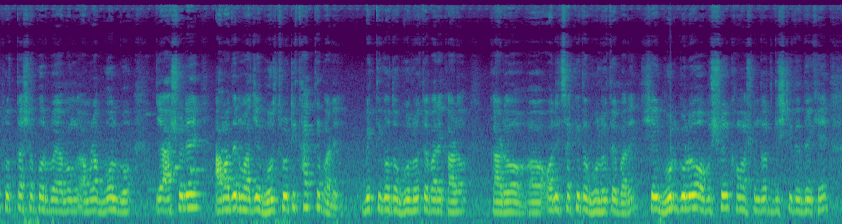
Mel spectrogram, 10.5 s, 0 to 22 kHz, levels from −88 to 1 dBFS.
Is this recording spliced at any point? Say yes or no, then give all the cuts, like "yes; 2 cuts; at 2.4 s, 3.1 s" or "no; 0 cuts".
no; 0 cuts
